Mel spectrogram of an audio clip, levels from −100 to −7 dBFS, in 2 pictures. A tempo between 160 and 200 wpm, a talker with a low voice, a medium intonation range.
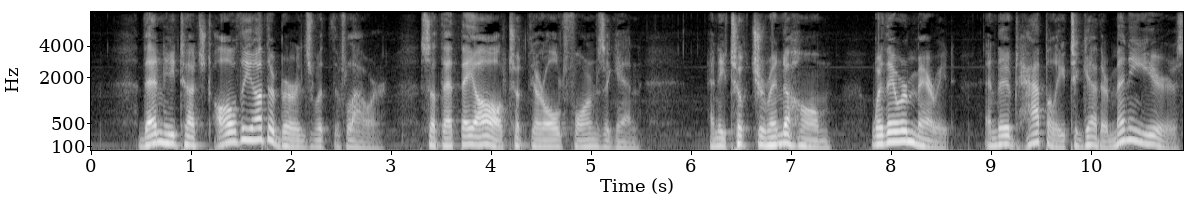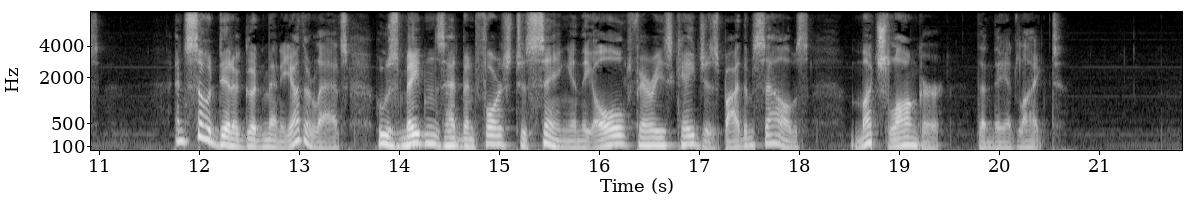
No: average, 170 wpm; low, 115 Hz; wide, 6.1 semitones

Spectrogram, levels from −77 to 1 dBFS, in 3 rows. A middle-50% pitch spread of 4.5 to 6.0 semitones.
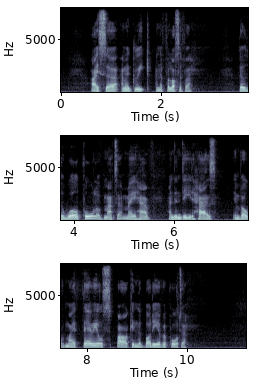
No: average, 3.9 semitones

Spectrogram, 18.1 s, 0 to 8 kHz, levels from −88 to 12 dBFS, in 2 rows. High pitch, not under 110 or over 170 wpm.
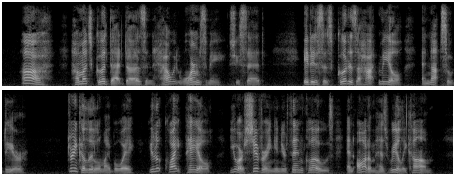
No: medium, 140 Hz; average, 155 wpm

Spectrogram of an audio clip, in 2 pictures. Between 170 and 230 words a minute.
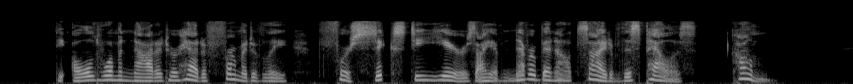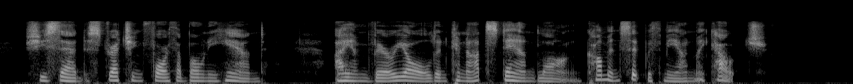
No: average, 150 wpm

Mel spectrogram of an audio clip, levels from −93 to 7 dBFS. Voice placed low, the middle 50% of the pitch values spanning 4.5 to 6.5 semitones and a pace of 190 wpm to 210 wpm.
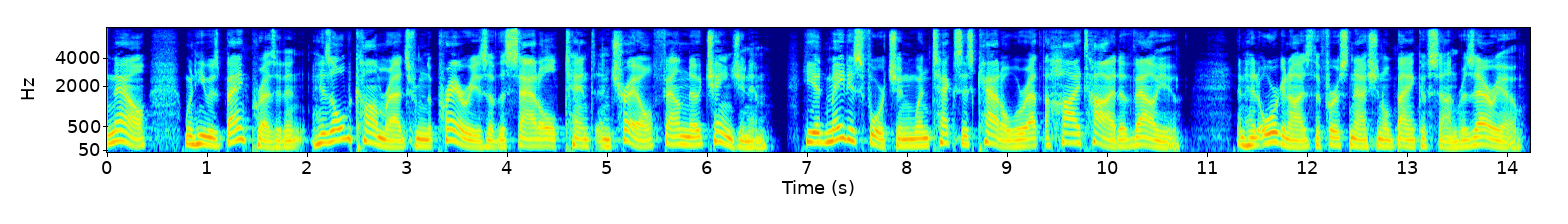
Yes: low, 125 Hz; wide, 5.6 semitones; average, 200 wpm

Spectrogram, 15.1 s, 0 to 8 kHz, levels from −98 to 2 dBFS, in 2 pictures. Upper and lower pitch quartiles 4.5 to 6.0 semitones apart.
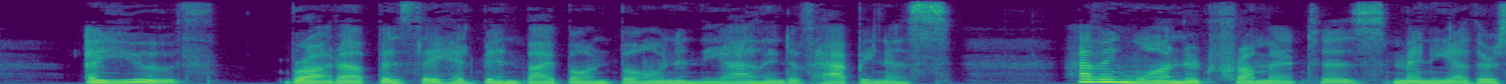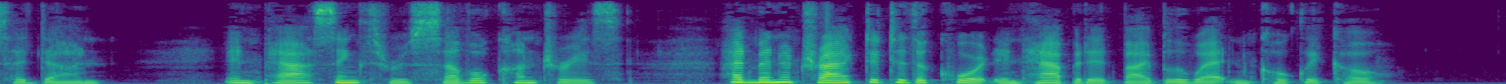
No: average, 3.9 semitones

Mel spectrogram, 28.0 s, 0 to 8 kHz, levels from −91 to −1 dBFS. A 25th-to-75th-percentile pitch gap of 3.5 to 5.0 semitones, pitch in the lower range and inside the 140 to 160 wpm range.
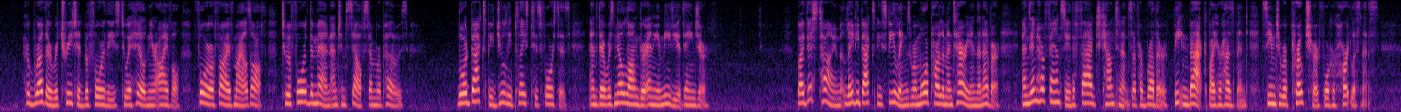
No: average, 4.3 semitones; high, 210 Hz; average, 150 wpm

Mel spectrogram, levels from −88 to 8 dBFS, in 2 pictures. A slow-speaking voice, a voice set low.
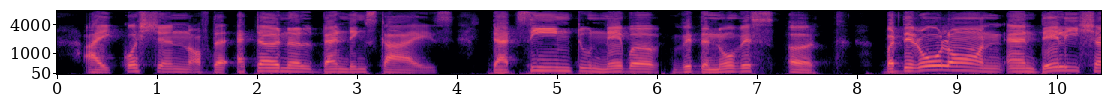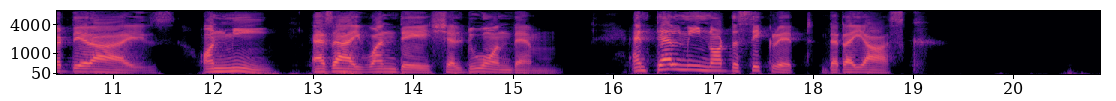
Yes: slow, 125 wpm; low, 130 Hz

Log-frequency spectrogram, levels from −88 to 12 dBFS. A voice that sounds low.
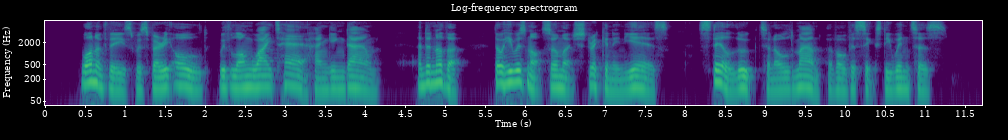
Yes: low, 115 Hz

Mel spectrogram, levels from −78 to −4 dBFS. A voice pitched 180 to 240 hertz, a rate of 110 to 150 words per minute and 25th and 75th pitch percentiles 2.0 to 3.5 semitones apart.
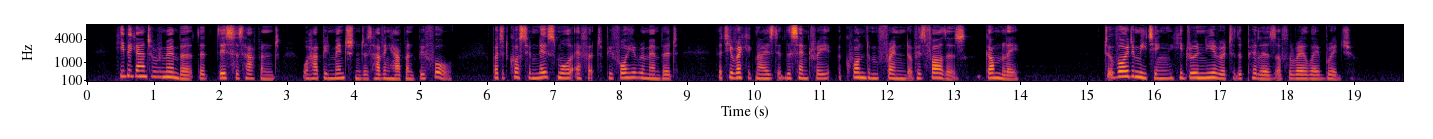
No: high, 190 Hz; average, 160 wpm; average, 3.1 semitones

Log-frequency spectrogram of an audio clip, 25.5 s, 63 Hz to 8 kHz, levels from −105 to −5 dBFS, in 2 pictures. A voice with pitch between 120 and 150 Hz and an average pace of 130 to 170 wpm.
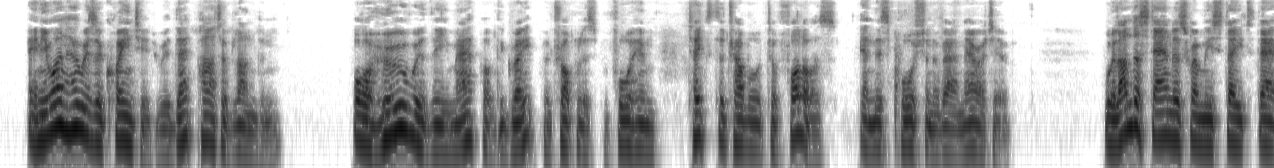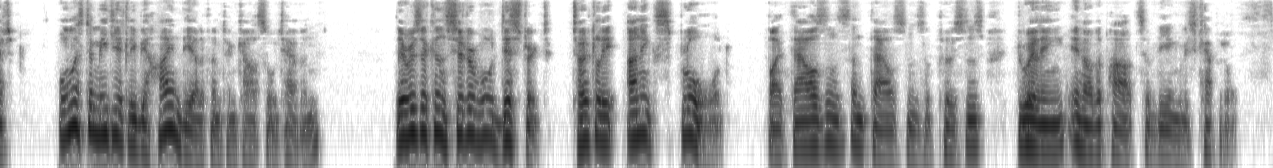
Yes: low, 130 Hz; average, 160 wpm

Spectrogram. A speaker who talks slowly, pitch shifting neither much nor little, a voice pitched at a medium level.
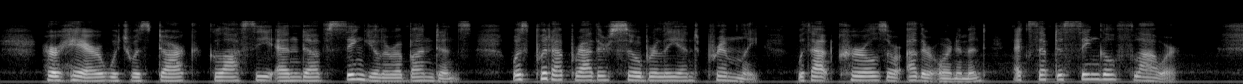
No: slow, 125 wpm; narrow, 2.3 semitones; medium, 175 Hz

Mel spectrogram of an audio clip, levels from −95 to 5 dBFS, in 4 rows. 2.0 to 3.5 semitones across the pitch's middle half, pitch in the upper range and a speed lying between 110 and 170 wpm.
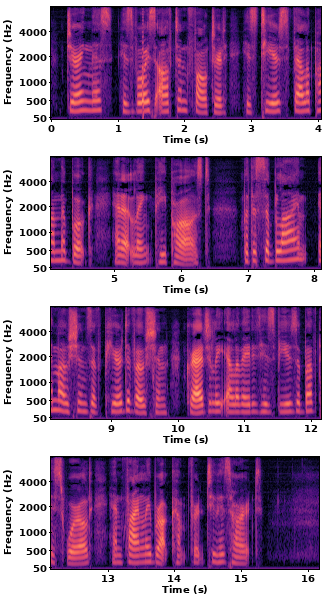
Yes: average, 3.1 semitones; high, 210 Hz; average, 140 wpm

